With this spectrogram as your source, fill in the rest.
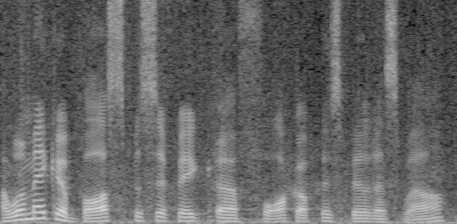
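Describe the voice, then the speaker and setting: A man speaks over noticeable background noise. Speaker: video game streamer. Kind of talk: live gameplay commentary. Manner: casual, hesitant with fillers.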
